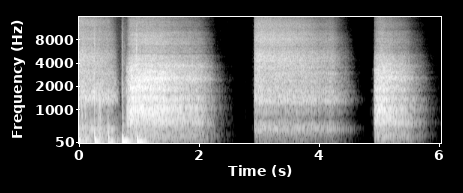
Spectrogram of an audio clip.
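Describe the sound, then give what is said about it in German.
Deep human breathing in and out, a person slowly demonstrating the rhythm for someone else to follow: three long, loud, airy breaths, each a broad hissing rush separated by short silences, the last one shorter. “Jetzt atme, wie ich atme.”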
